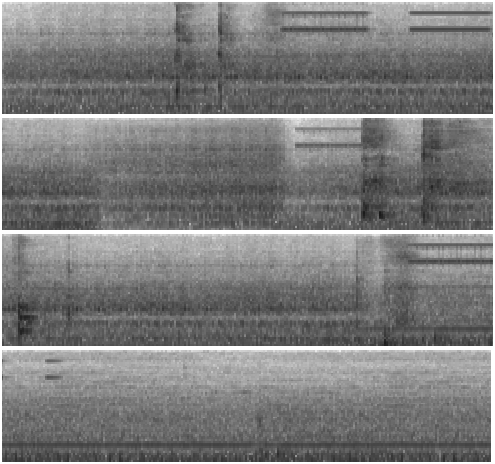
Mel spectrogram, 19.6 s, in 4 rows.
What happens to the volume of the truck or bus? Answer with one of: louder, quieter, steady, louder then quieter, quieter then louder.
steady.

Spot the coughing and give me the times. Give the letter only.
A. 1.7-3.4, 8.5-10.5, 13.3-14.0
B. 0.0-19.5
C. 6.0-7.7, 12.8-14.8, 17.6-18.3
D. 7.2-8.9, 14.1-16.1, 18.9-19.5
A.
